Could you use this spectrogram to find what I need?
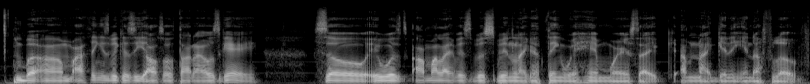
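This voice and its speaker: At a moderate pace and with fairly even intonation, a man with a very deep, low pitch speaks in a Jamaican accent. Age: 20s. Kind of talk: casual interview chat.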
